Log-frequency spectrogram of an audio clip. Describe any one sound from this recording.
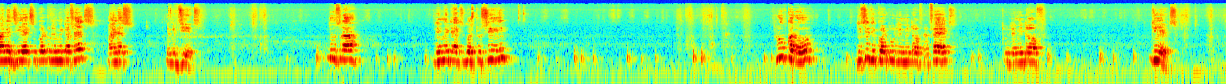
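A man speaks calmly and clearly, explaining.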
